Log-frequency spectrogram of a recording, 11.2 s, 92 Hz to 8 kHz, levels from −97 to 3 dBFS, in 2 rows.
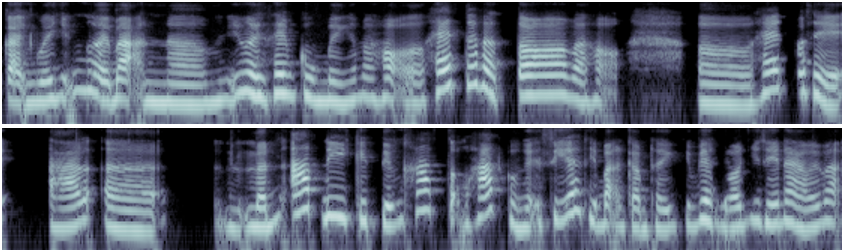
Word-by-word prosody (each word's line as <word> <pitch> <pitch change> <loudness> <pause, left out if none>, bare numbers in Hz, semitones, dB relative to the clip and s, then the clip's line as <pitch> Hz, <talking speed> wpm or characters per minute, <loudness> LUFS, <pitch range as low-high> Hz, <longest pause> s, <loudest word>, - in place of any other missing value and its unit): cạnh 205 +1 +1
với 215 +1 +1
những 310 +7 -5
người 255 -9 +2
bạn, 215 -2 +2
ờ, 195 -1 -1
những 225 +6 -4
người 265 -3 +4
xem 285 -2 +3
cùng 240 -5 -1
mình 215 -1 -1
ấy, - - -4
mà 250 -1 -6
họ 245 -3 -2
hét 325 +5 +4
rất 385 -1 +1
là 330 - +5
to, 275 +1 +6
và 235 -5 -2
họ, 225 +2 -8 0.5
ờ, 195 -2 -2
hét 310 +2 +2
có 295 - -1
thể, 195 -10 +1 0.3
á, 220 +6 0
à, 195 -4 -1 0.4
l 240 -4 -10
lấn 220 +5 +2
át 410 +3 +5
đi 315 -1 +3
cái 275 -2 -3
tiếng 235 +1 0
khác 395 +7 +1
giọng 235 - -4
hát 315 +10 +4
của 255 - -4
nghệ 210 +4 -4
sĩ 280 +4 -5
á, 365 - +3
thì 265 - -2
bạn 240 -2 -2
cảm 210 -2 -4
thấy 205 +1 -6
cái 230 - -8
việc 280 -3 +2
đó 215 -2 -2
như 275 - -5
thế 245 -1 0
nào 250 -5 0
ấy 220 - -3
bạn? 265 -1 -3
240 Hz, 275 wpm, -22 LUFS, 210-280 Hz, 0.5 s, to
